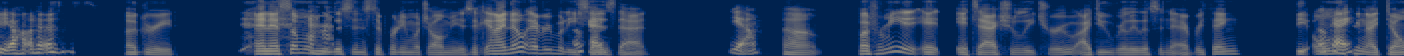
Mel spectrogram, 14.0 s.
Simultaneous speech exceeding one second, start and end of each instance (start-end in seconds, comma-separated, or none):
none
